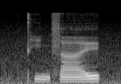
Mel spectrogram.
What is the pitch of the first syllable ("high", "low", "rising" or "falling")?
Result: low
